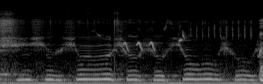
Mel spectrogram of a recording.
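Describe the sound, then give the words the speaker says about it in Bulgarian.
Someone imitates a nightingale's song with their voice: a fairly loud run of sustained, tuneful warbling notes broken by quick rising chirps and trills. “Когато изведнъж чухме един Славей да пее за мене. Ето така.”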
